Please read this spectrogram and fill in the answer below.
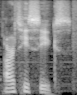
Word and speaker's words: rtcqs: I always make sure to set up is RT seeks and yes that's how you pronounce it basically it's a python script that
